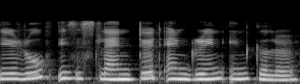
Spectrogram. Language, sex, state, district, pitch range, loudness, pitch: English, female, Arunachal Pradesh, Lower Dibang Valley, 240-275 Hz, -14 LUFS, 255 Hz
